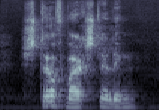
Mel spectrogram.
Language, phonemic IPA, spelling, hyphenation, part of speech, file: Dutch, /ˈstrɑf.baːrˌstɛ.lɪŋ/, strafbaarstelling, straf‧baar‧stel‧ling, noun, Nl-strafbaarstelling.ogg
- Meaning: criminalisation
